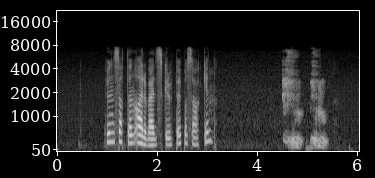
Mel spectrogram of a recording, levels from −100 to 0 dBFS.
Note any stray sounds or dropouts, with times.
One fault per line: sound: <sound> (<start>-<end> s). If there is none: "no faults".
sound: throat clearing (4.5-5.5 s)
